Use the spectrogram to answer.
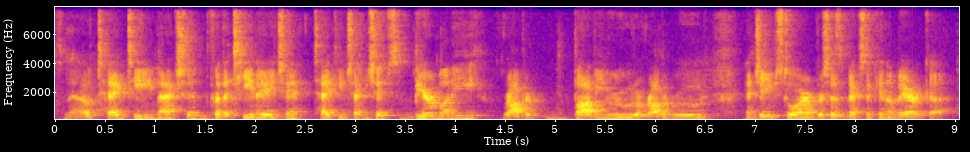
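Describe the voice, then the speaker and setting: A man's voice: fairly high pitch, steady tone, moderate pace, sharp tone. A man co-hosting a casual wrestling prediction chat, announcing each match and giving his picks. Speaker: podcast co-host. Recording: echoey room.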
